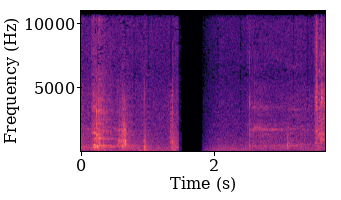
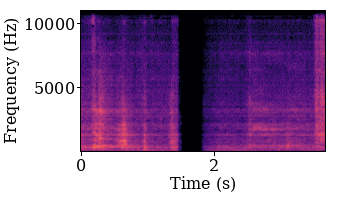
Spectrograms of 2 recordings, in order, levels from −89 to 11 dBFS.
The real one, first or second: first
